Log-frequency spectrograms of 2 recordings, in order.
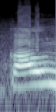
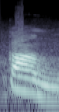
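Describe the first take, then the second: First: "কাউন" with an l before m; raised "কাউন" with audible l; wrong pronunciation. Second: "কাম" as "kaam", no l; silent l. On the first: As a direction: say "কাউন" as "kalm", voicing the l. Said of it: "কাউন বলবো না". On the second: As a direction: say "কাম" with the l dropped. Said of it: "এলটা উচ্চারিত হবে না". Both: Shown as a demonstration.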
